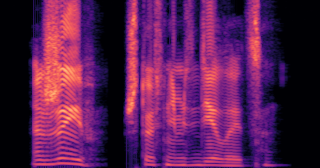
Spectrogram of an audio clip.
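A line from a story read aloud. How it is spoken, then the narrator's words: Amused snort. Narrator (Russian): Хмыкнул Мэтью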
